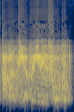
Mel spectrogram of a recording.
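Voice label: Italian attack position mood low, speech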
